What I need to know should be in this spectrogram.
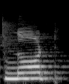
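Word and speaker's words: knot: ठीक है नेक्स्ट है नॉट यानी कि गाट टाई द नॉट केयरफुली यहां पर भी नॉट ही बोल रहे हम इसको इसका के साइलेंट हो गया और बन गया नॉट ठीक है बट इस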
